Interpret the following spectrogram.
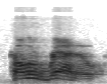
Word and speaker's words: Colorado: Colorado, like it's so rad that you're living out here.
